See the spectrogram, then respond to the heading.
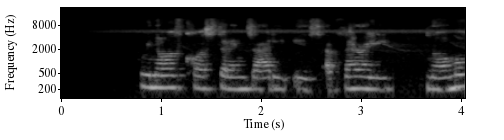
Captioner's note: SFX: insects buzzing, birds chirping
